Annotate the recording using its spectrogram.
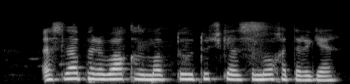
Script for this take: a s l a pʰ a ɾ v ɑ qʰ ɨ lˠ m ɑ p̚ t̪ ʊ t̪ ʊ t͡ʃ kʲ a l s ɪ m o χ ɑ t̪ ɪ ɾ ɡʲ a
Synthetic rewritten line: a s l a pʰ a ɾ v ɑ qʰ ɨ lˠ m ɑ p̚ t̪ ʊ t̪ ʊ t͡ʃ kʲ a l s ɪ m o χ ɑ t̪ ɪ ɾ ɡʲ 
